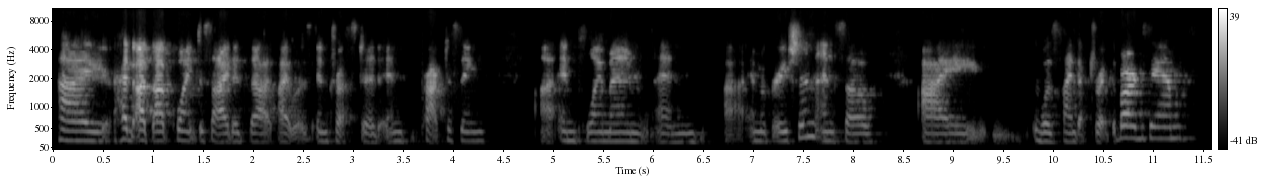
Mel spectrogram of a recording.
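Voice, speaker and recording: A woman's voice: medium pitch, fairly even intonation, unhurried, sharp tone. A woman in her late twenties answering interview questions conversationally over a video call from a room at home. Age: late 20s. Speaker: interview guest, lawyer. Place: small indoor room at home. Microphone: wireless earbuds on a video call. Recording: dull, lo-fi video-call audio.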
